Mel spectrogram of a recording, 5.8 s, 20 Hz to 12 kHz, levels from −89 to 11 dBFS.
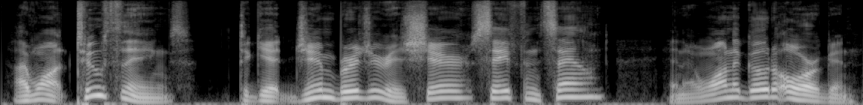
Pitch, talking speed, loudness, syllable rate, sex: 145 Hz, 200 wpm, -17 LUFS, 5.1 syllables/s, male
